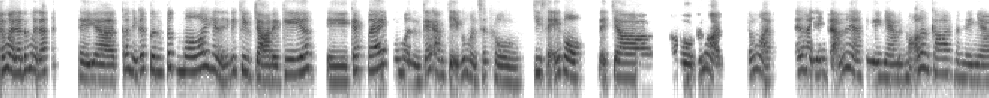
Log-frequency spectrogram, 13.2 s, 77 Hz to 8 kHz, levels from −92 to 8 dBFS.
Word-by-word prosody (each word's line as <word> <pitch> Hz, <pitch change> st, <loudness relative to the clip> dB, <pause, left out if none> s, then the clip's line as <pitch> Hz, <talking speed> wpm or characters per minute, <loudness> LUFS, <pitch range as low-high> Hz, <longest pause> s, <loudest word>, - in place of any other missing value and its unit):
đúng 275 Hz, -, +5 dB
rồi 295 Hz, -4 st, +6 dB
đó, 255 Hz, -, +4 dB
đúng 280 Hz, +2 st, 0 dB
rồi 280 Hz, -, 0 dB
đó. 260 Hz, +1 st, +3 dB, 0.4 s
Thì, 210 Hz, -3 st, +2 dB
à, 185 Hz, -2 st, +2 dB
có 295 Hz, -, -3 dB
những 250 Hz, -6 st, 0 dB
cái 290 Hz, -, +3 dB
tin 275 Hz, -2 st, +2 dB
tức 325 Hz, +1 st, -2 dB
mới 275 Hz, +5 st, +2 dB
hay 300 Hz, -4 st, 0 dB
là -, -, -1 dB
những 185 Hz, -, -6 dB
cái 270 Hz, -, -4 dB
chiêu 270 Hz, -4 st, +1 dB
trò 185 Hz, -, +6 dB
này 180 Hz, 0 st, +2 dB
kia 245 Hz, +2 st, +4 dB
á 315 Hz, +3 st, -1 dB, 0.2 s
thì 175 Hz, -1 st, -1 dB
các 275 Hz, +1 st, +1 dB
bác 290 Hz, +2 st, +5 dB, 0.2 s
của 245 Hz, -, -6 dB
mình, 210 Hz, -8 st, -2 dB
các 270 Hz, +5 st, 0 dB
anh 250 Hz, -2 st, -2 dB
chị 430 Hz, -, +1 dB
của -, -, 0 dB
mình 225 Hz, -7 st, -4 dB
sẽ 220 Hz, +3 st, -7 dB
thường 175 Hz, -5 st, -2 dB, 0.2 s
chia 260 Hz, -, -1 dB
sẻ 250 Hz, -, 0 dB
vô 225 Hz, -5 st, +3 dB, 0.2 s
để -, -, -3 dB
cho 205 Hz, -1 st, +3 dB, 0.6 s
ừ, 205 Hz, -3 st, +2 dB
đúng -, -, -4 dB
rồi, -, -, +3 dB, 0.3 s
đúng 245 Hz, +6 st, -5 dB
rồi, 265 Hz, -, -1 dB, 0.4 s
để 275 Hz, +3 st, -2 dB
thời 285 Hz, -, -1 dB
gian 480 Hz, 0 st, 0 dB
rảnh 335 Hz, -, +2 dB
nha, 235 Hz, -5 st, -1 dB
thì 225 Hz, -, -4 dB
người 215 Hz, 0 st, +3 dB
nhà 210 Hz, -2 st, -2 dB
mình 195 Hz, +1 st, -6 dB
mở -, -, -1 dB
lên 325 Hz, -1 st, 0 dB
coi 250 Hz, -1 st, -1 dB
là 220 Hz, -, -11 dB
người 200 Hz, -2 st, -5 dB
nhà 185 Hz, -1 st, -3 dB
245 Hz, 275 wpm, -20 LUFS, 200-275 Hz, 0.6 s, rồi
